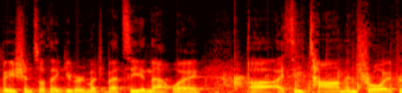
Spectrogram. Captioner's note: applause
